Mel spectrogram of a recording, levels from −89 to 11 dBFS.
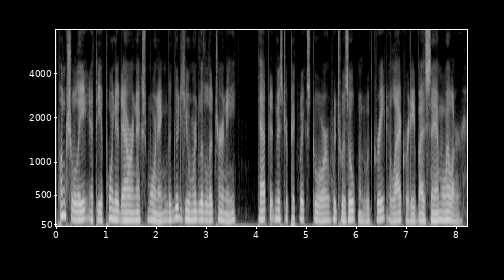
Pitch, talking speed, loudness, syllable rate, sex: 120 Hz, 190 wpm, -15 LUFS, 5.7 syllables/s, male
